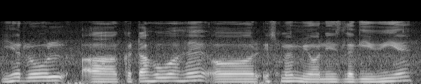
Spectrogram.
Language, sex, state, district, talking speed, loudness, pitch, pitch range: Hindi, male, Uttar Pradesh, Lucknow, 155 wpm, -14 LUFS, 135 Hz, 125-160 Hz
